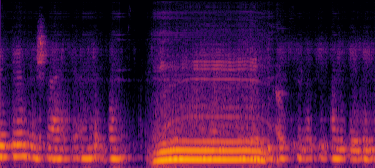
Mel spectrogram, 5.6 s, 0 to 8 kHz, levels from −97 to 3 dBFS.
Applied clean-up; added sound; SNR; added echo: neural separator model SepFormer DNS4.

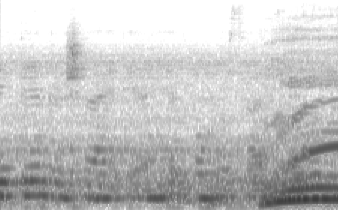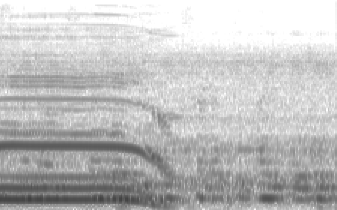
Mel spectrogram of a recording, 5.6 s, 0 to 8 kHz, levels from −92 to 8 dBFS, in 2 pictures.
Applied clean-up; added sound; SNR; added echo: none; Alarm; -5 dB; reverberation time 0.7 s.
